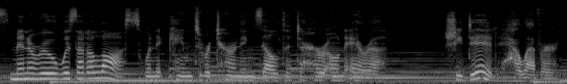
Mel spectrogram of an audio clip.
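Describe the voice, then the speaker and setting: A woman's voice: medium pitch, close to an everyday voice. Game chronicle narrator, female actor: mid-range, formal, composed, heavy score underneath. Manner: measured, formal. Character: composed storyteller narrating an ancient war chronicle. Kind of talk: scripted narration. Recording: loud music throughout. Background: loud music.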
